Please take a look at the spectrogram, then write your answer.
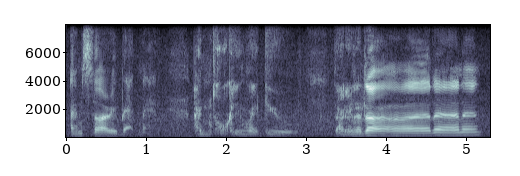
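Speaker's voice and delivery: a croaky, half-voiced Joker; hoarse Joker. Mocking Batman as a hoarse Joker. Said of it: "Imagine Joker with a laryngitis".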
